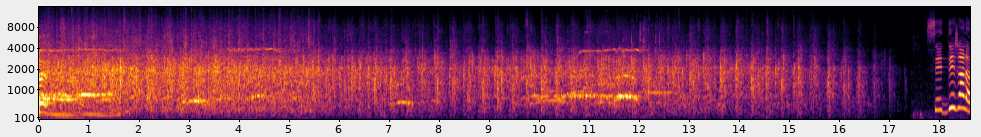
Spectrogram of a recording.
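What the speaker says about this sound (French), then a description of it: "On peut s'applaudir." A theatre audience at the close of a first-edition show evening applauds loudly and continuously, dense clapping with some cheering sustained for most of the stretch before fading near the end.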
